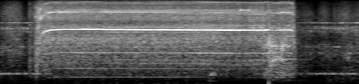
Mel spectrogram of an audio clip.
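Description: Makita cordless drill running at a steady high whine for about three seconds while drilling a pilot hole through a thin steel wall batten, then stopping suddenly near the end.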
